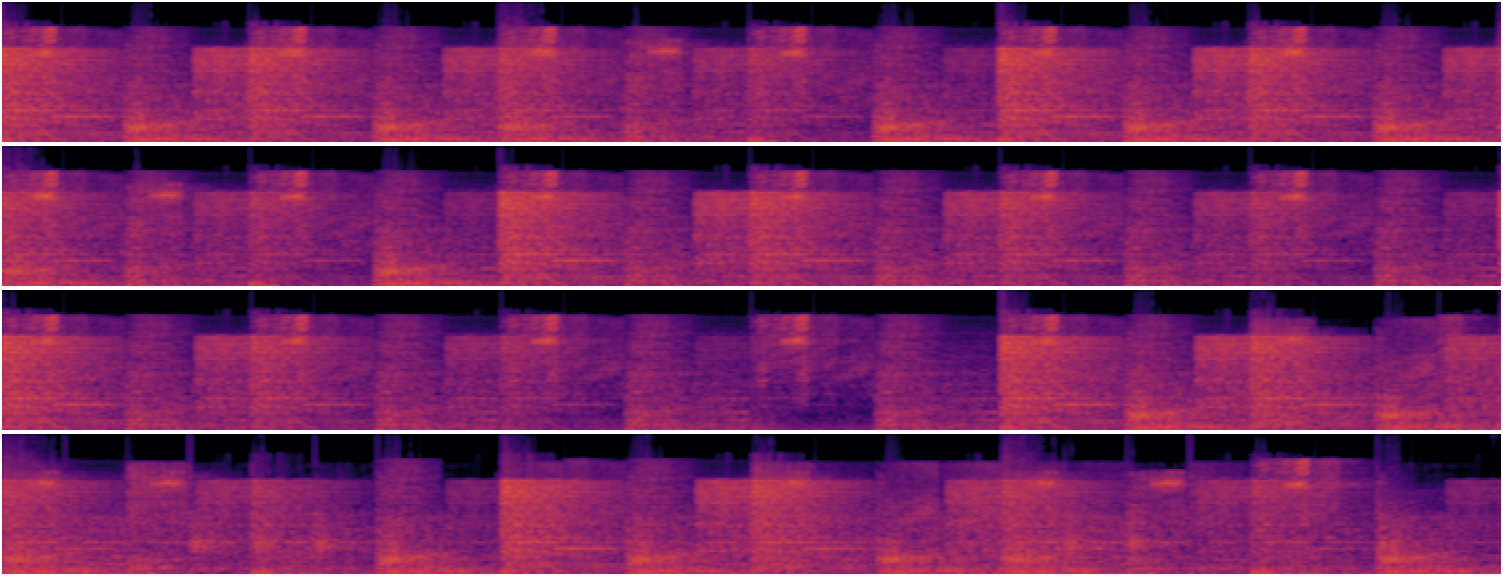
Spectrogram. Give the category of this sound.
Music > Multiple instruments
